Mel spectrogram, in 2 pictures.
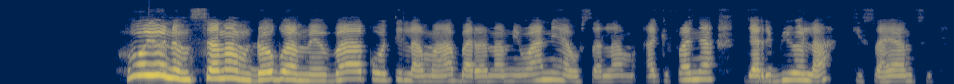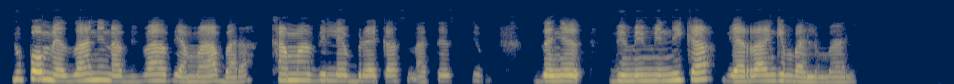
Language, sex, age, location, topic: Swahili, female, 25-35, Nairobi, education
